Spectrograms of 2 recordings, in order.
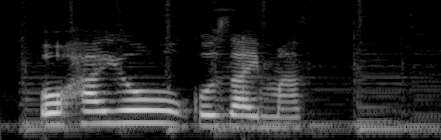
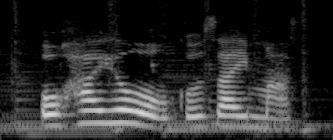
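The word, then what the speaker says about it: おはようございます: kita mulai dari sini Ohayo gozaimasu ohayou gozaimasu artinya selamat pagi ingat ya kalau kalian nemu huruf oishii tanda seperti ini dibaca agak panjang ucapannya kemudian huruf pun disini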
